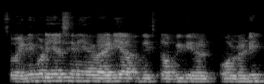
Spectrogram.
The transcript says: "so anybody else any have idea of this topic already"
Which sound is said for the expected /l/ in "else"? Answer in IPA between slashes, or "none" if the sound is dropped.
none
